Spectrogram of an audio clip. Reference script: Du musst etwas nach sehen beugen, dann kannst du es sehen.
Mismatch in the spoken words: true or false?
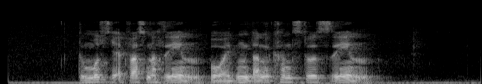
false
